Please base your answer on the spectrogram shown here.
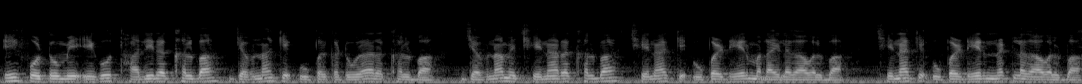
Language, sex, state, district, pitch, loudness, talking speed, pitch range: Bhojpuri, male, Bihar, Gopalganj, 125 Hz, -28 LUFS, 170 wpm, 115-135 Hz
